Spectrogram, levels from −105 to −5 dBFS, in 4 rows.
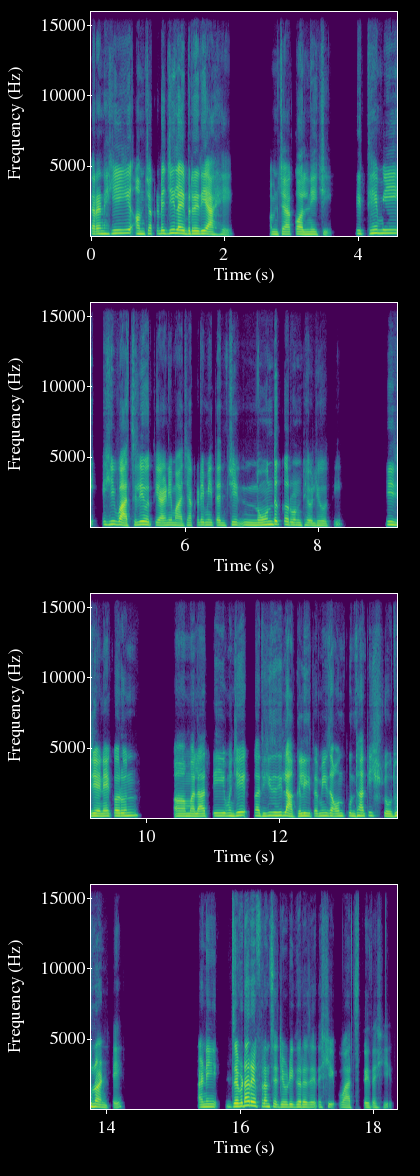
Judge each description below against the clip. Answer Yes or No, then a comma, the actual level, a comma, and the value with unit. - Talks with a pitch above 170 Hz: Yes, medium, 185 Hz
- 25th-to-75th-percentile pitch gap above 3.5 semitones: No, average, 3.1 semitones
